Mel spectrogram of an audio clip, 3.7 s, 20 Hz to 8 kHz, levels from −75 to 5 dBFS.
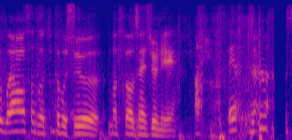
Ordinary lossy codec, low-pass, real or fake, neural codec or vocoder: Opus, 24 kbps; 7.2 kHz; fake; codec, 16 kHz, 0.8 kbps, ZipCodec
